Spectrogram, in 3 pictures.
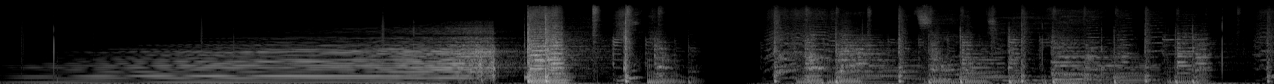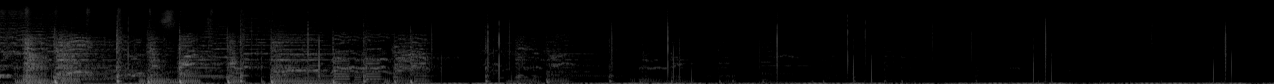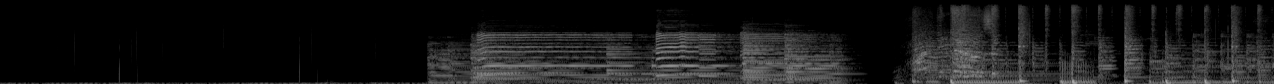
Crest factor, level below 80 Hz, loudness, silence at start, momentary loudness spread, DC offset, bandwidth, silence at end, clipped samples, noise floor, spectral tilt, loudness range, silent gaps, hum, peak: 26 dB; -52 dBFS; -35 LUFS; 0.05 s; 20 LU; under 0.1%; 17.5 kHz; 0 s; under 0.1%; -75 dBFS; -3.5 dB/octave; 19 LU; none; none; -12 dBFS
